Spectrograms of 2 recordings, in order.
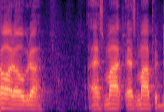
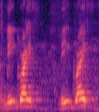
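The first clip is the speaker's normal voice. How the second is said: higher, gentle nudging voice; coaxing puppy; 6 semitones higher, faster than usual. Real, not acted. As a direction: coax the pup to behave, raised pitch.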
